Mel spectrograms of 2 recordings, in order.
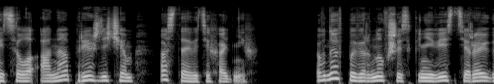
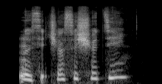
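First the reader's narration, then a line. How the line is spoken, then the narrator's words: Weak tearful objection. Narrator (Russian): слабо возразила Алфея и снова всхлипнула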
